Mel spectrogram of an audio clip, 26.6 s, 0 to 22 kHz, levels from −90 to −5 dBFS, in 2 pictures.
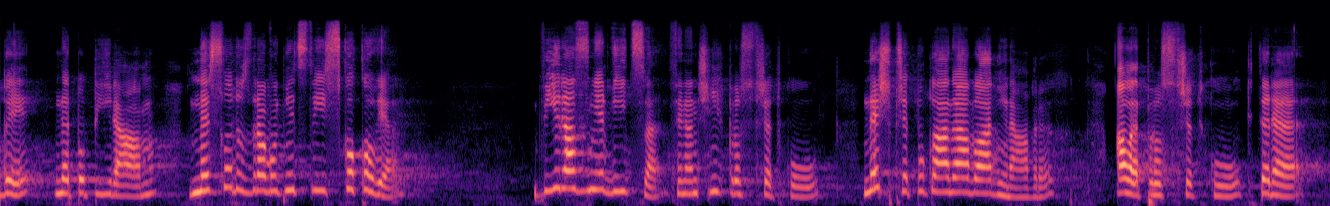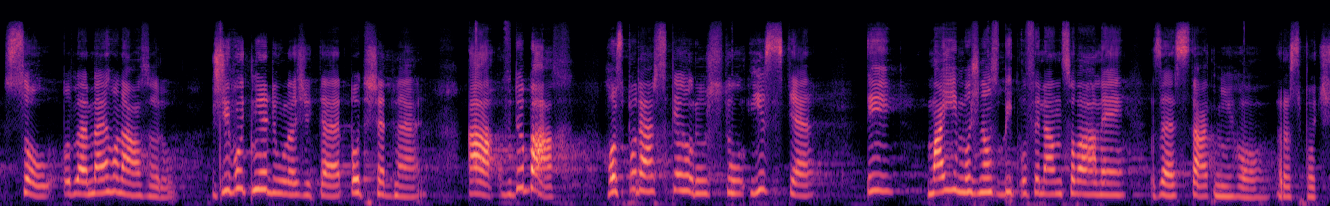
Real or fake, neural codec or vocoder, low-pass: fake; codec, 44.1 kHz, 2.6 kbps, SNAC; 14.4 kHz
